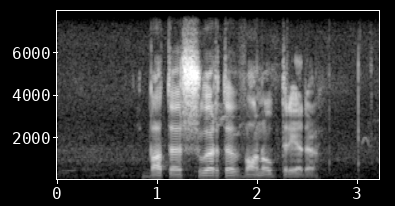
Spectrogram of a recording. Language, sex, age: Afrikaans, male, 19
